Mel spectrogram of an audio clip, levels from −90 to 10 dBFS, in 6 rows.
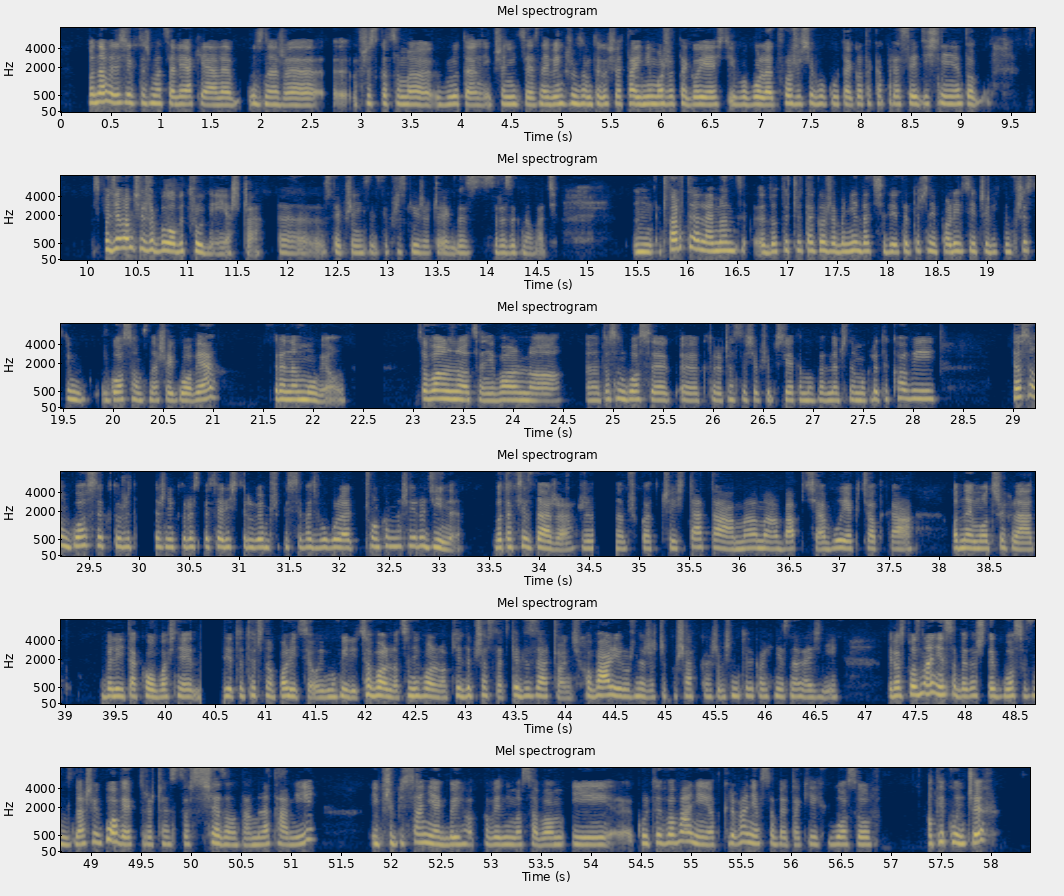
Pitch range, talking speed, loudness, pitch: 215-245 Hz, 180 wpm, -22 LUFS, 225 Hz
